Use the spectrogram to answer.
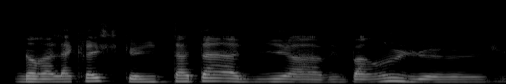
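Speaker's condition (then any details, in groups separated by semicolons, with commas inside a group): Dystonia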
